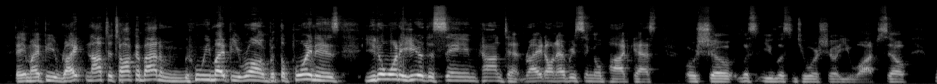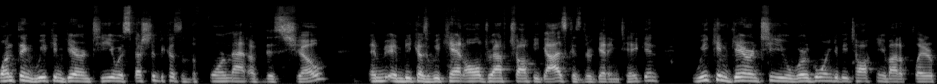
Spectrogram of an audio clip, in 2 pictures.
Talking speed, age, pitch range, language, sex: 255 wpm, 30-49, 130-160 Hz, English, male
